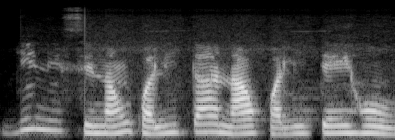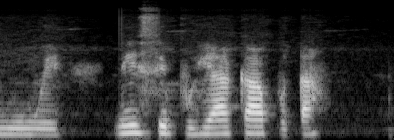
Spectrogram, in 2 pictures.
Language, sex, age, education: Igbo, female, 15-29, tertiary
